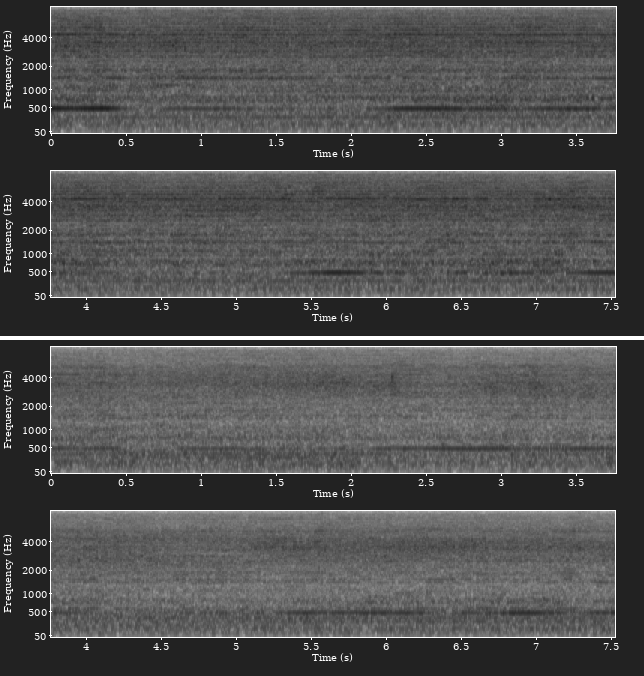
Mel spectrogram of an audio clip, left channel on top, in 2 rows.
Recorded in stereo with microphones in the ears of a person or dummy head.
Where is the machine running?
50° left (ahead or behind), 2 m.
